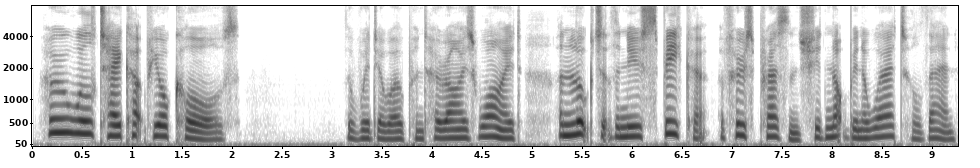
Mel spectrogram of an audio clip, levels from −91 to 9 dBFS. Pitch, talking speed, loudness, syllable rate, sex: 195 Hz, 180 wpm, -20 LUFS, 5.2 syllables/s, female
